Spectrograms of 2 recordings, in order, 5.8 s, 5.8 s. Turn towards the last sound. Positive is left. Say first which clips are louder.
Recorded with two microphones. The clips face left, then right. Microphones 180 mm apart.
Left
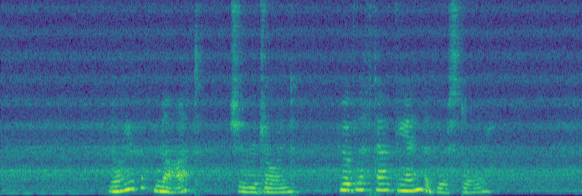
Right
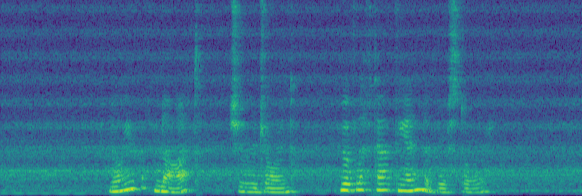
# left 1 dB
turn(degrees=50)  # may be behind; listen again after turning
